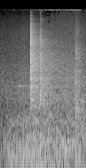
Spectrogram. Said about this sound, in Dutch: Even kijken, deur gaat open. Goed.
